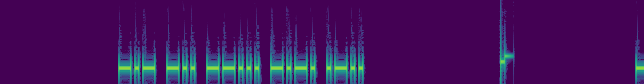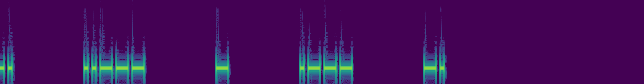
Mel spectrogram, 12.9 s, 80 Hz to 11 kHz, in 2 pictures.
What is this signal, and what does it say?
Morse code, heard as a keyed tone, about 30 wpm, spaced as for 15 wpm, 700 Hz. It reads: KD7CL N2TJN
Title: USA Call Signs - 5 Characters - 6x Character Spacing - 30wpm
